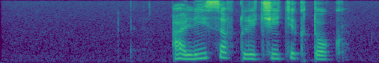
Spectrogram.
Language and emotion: Russian, neutral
